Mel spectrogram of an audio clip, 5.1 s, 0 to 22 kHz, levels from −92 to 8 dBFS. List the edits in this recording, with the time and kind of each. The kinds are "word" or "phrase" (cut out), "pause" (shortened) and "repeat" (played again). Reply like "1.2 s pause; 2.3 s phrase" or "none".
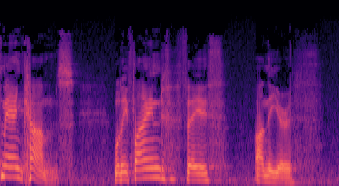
none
